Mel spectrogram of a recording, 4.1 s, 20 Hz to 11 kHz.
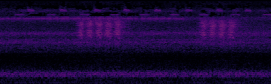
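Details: Katydid calling after dark in eastern Pennsylvania during summer 2021: two short rasping bursts of about four rapid pulses, nearly two seconds apart, with a constant high-pitched cricket trill behind them.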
